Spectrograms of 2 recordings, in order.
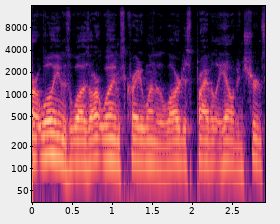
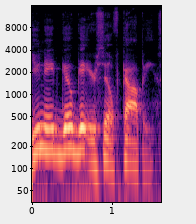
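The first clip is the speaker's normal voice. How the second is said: put-on southern Kentucky accent, higher-pitched; 4 semitones higher than usual. Retelling what Paul said about a book: Paul's southern Danville Kentucky accent. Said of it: "in his, uh, southern, uh, you know, Danville, Kentucky accent".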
